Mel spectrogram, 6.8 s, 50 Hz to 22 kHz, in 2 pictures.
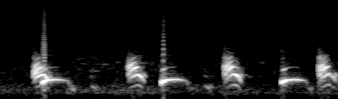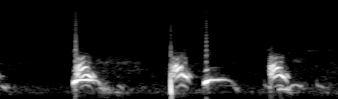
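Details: Greater painted-snipe pair, male and female, recorded 2021: a rapid series of nasal, downward-bending notes, often in pairs, roughly nine in under seven seconds, with a few sharp clicks and otherwise quiet surroundings.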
